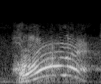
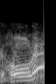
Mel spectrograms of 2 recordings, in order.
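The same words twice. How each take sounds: First: High-pitched stretched shout; hollered halt. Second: Short command with rising end; firm halt. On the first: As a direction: holler it high to freeze him. Second, hollered command. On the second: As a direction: stop him with a brief order. First command to the plate carrier. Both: Retold or imitated.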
